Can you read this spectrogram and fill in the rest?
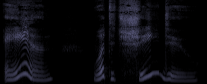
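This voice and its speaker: An actress playing an excitable, wisecracking female sidekick in 1940s-style radio drama. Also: mid-range voice, extremely slow, husky, no echo, clean studio sound, exaggerated voice. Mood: relieved, curious. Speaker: voice actor.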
